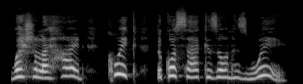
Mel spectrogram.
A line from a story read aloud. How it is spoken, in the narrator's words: said the woman, gasping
